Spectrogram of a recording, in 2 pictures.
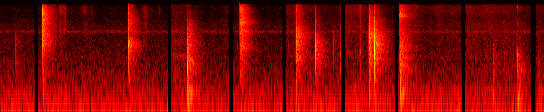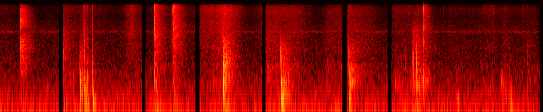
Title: continuous joint cracking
